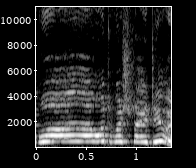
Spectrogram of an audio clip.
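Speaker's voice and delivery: high-pitched, stammered plea; mock flustered. He asks her for marketing advice, mock flustered. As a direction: ask helplessly in an exaggerated high voice. Acts out clueless man asking advice.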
